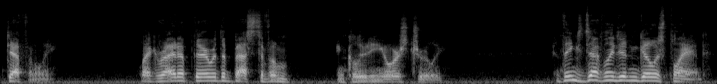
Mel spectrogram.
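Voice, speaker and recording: A man's voice: a little high, a little fast, vocal fry, long pauses, a little hiss or hum. A man acting as a candid, proud wrestling manager giving a documentary-style interview in a video game.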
